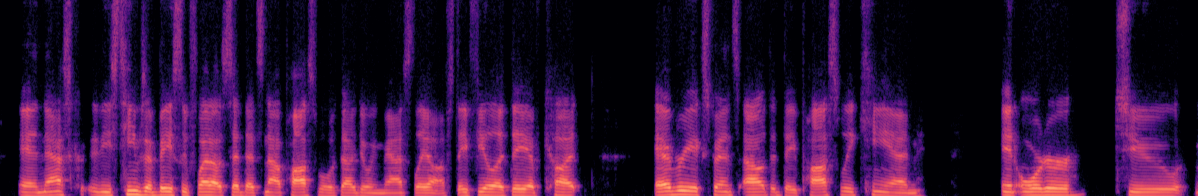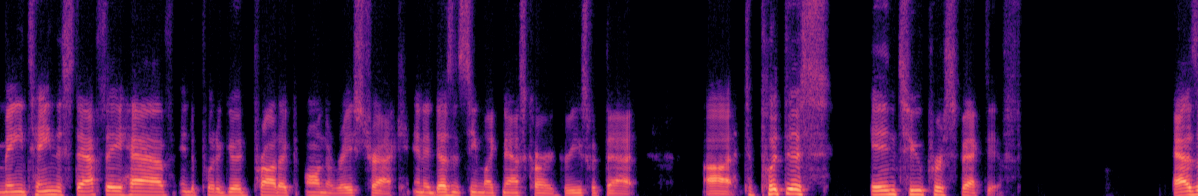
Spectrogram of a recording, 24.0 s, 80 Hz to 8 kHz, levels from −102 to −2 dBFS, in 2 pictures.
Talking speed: 155 wpm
